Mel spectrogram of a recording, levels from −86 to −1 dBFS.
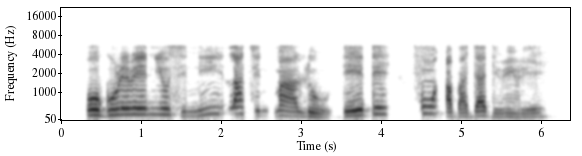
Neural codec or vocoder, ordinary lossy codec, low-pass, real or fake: vocoder, 22.05 kHz, 80 mel bands, Vocos; none; 5.4 kHz; fake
